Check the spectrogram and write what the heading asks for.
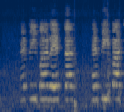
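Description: A child's voice singing a melody in short syllables with held notes, starting about half a second in after a brief pause.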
